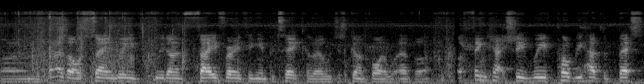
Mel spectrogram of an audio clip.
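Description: A man speaks at a fairly quick pace and fairly high pitch. His intonation is fairly even, with clear background noise.

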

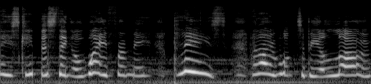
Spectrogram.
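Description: Over faint background music, a man speaks softly at a moderate pace in an extremely high, put-on character voice. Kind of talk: comic overacting. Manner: frightened, tearful.

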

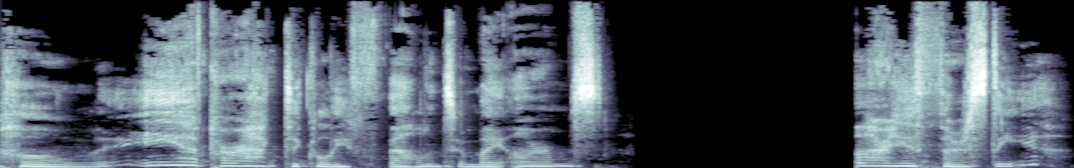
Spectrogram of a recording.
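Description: A man puts on a character voice pitched high. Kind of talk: ASMR roleplay. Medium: virtual streamer. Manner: sweet, coaxing, quietly menacing.

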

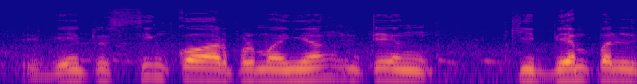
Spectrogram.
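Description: Over light background noise, a man with a fairly high pitch speaks at a moderate pace in a dry sound without echo. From Cape Verde. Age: 60s. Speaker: fisherman; interviewee. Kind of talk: interview. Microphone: handheld.

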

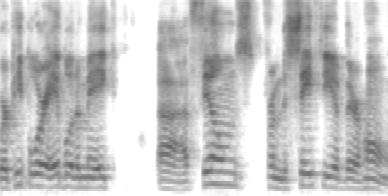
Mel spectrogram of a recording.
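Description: A man with a high pitch speaks in an enthusiastic tone at a fairly quick pace, with ordinary pitch variation, against a quiet background. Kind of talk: virtual panel meetup. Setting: video call. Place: home room. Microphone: video call.

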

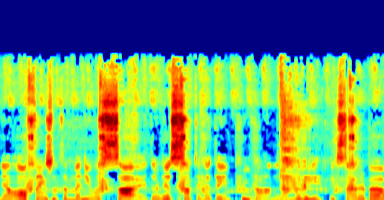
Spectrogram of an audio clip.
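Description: Over noticeable background noise, a man with an American accent talks at a very fast pace. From US South. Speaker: gaming YouTuber. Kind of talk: let's play commentary. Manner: casual, rambling. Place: home room.

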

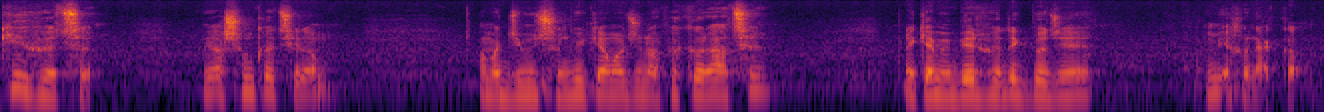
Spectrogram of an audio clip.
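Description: A man speaks with a high pitch in a dark, mellow tone. His intonation is monotone and flat. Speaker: lawyer, former detainee. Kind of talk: interview testimony. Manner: halting.

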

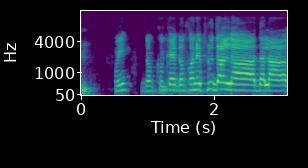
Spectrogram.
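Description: A woman keeps her intonation fairly even while the background stays quiet. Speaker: teacher. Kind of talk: lecture. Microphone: video call.

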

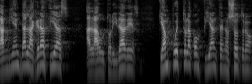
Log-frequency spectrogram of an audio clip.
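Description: A man speaks at a fairly slow pace in a bright, sharp tone. The background is quiet. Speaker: pregonero giving festival address. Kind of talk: ceremonial festival address (pregón), formal oratory. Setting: stage with audience. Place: hall. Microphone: podium.

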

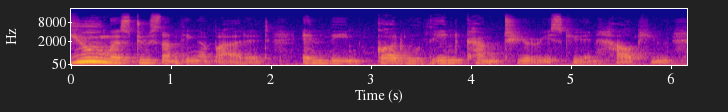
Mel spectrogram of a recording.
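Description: Audible room echo surrounds a woman who speaks fairly slowly in a somewhat breathy voice with a dark, mellow tone. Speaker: vlogger. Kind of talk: casual vlog chat. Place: home room.

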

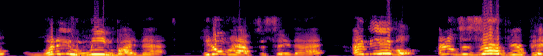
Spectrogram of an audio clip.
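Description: A cartoonish character voice shouts at an extremely high pitch with very wide pitch swings, moving at a moderate pace. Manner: angry, shouting.

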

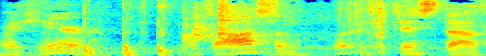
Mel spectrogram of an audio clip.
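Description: Clear music runs in the background. A man talks over it. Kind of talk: casual vlog chat. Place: home room. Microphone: phone near.

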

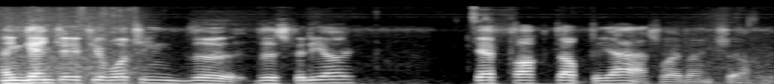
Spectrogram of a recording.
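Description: Over noticeable background noise, a man speaks at medium pitch and a moderate pace with ordinary pitch variation. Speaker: gamer. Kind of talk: casual gameplay chat. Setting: online voice chat. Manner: animated.

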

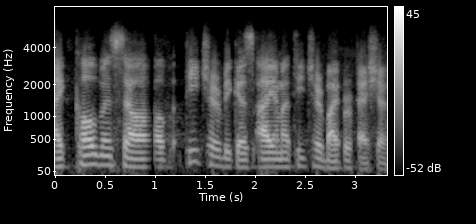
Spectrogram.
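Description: A man speaks at a fairly low pitch with ordinary pitch variation. The background is quiet. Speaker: teacher applicant; online English teacher applicant. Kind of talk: demo class; demo lesson and interview answers. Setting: video call. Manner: animated. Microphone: unstable internet connection; headset.

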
